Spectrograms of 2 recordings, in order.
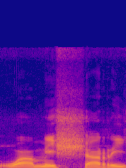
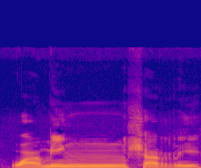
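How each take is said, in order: First: The n sound is left out entirely. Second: The n sound is soft and muffled. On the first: The speaker calls it wrong. "atau wa misyarri juga tidak boleh" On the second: The speaker calls it right. "Jadi samar-samar"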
